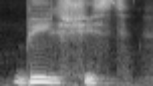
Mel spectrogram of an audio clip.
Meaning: majority
- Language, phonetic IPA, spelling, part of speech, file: Ukrainian, [ˈbʲilʲʃʲisʲtʲ], більшість, noun, Uk-більшість.ogg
